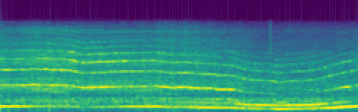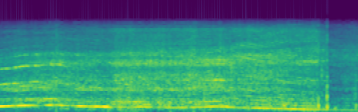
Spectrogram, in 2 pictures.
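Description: Metro hatchback's engine revving hard as the car spins donuts on snow. The revs dip about four seconds in and climb again, with a rising hiss added from about seven seconds, and the sound drops sharply just before the end.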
